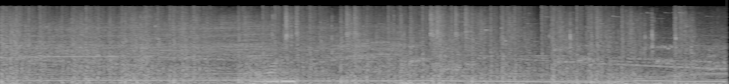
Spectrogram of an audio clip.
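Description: Rapid bursts of gunfire crackle through a video game roleplay shootout in which police fire on a fleeing car. Sustained popping shots run under a steady engine drone, with voices talking over the shooting.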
